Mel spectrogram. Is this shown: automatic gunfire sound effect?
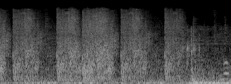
yes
